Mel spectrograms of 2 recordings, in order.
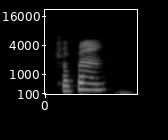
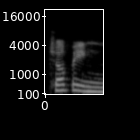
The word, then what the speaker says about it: Chopin: de origen francés y el apellido que se usa como escritor es su apellido de casada que es japan pero si ustedes lo pronuncian chopin no hay ningún tipo de problema bueno chopin nació en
